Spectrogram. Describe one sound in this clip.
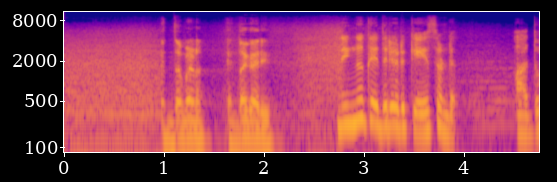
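A woman speaks firmly, close by.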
